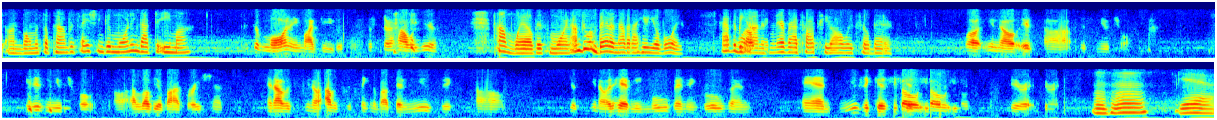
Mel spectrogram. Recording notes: callers may call in with questions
